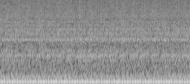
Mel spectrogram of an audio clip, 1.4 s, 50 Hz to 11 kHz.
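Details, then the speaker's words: 2000 Toyota Camry on a cold start at 44°F, misfire already repaired and running perfectly: a loud, deep, steady exhaust drone from a known exhaust leak, probably the rotted flex pipe underneath. "running absolutely perfect obviously you hear the exhaust because of that"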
